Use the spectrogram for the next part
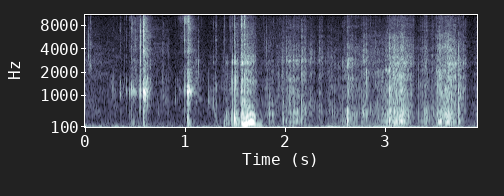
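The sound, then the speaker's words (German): Crisp bites into a crunchy, darker spiced Christmas cookie, gingerbread-like, made with lard, almonds and cloves; a few sharp cracks, then steady, textured chewing with crumbly crunching that continues to the end, with no talking. “Wir beißen mal rein.”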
